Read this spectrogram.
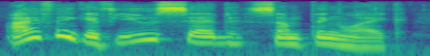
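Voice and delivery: normal talking voice

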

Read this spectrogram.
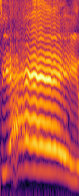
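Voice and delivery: high, drawn-out hooray; gleeful high-pitched cheer; excited cheer. Real, not acted. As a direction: cheer it out, stretching the word. Cheering the prospect of hearings.

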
